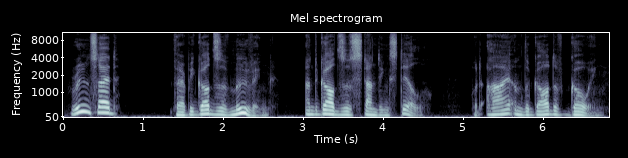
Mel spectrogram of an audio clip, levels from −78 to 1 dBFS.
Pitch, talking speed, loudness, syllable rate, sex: 135 Hz, 165 wpm, -17 LUFS, 4.4 syllables/s, male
